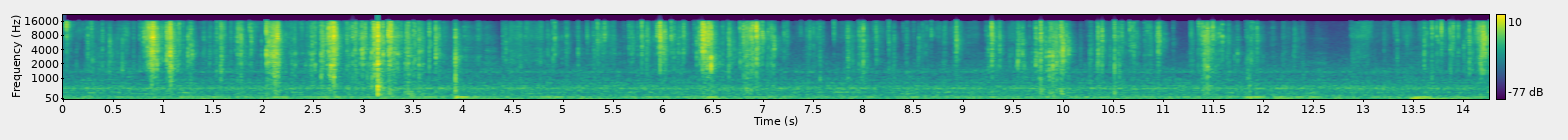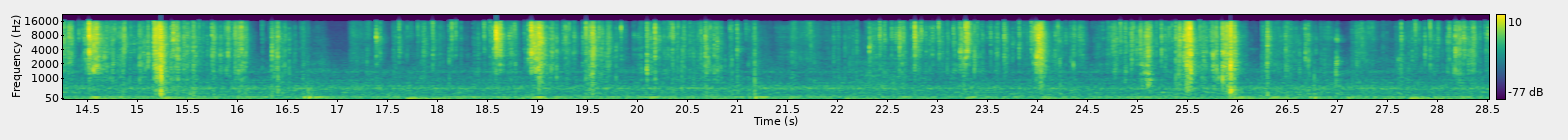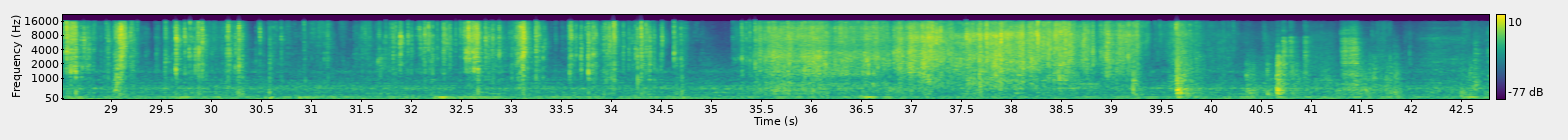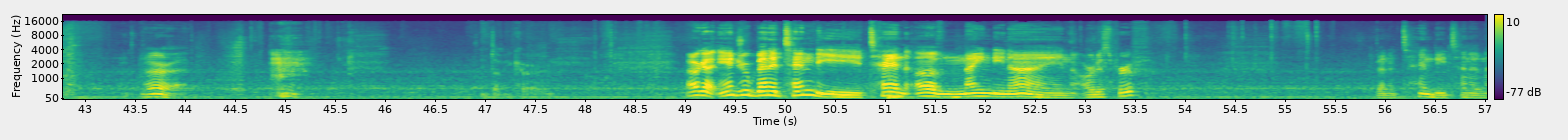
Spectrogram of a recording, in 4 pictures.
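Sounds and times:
foil wrappers crinkling and tearing: 0:00.0 - 0:40.3
low steady hum: 0:00.0 - 0:57.0.

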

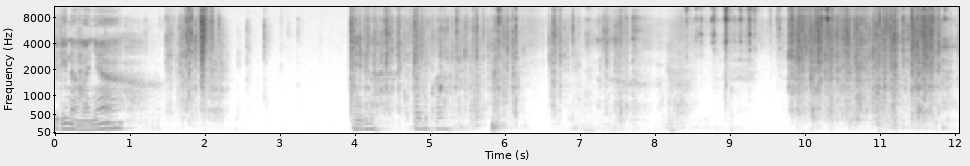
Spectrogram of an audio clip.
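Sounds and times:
plastic mailer bag crinkling: 0:01.4 - 0:02.6, 0:03.9 - 0:07.5, 0:09.8 - 0:12.0.

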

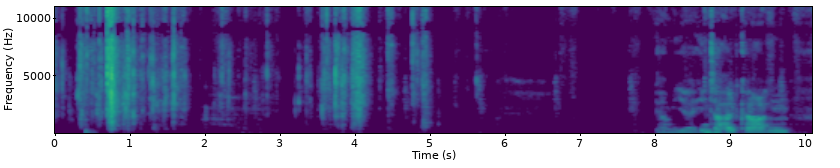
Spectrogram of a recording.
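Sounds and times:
packaging crinkling and rustling: 0:00.0 - 0:05.2.

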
